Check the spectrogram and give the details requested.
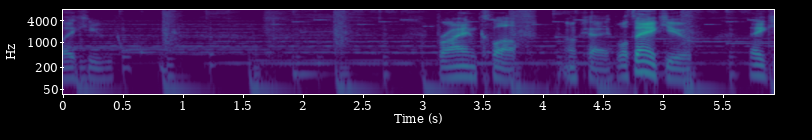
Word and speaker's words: Clough: Or at least that's how I've heard it pronounced before. Maybe I'm wrong. Maybe Graham or JB can Clough. It's Clough, not cloth. Like you. Brian Clough.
